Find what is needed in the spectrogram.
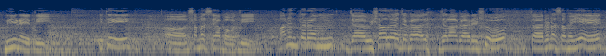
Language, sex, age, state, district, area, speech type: Sanskrit, male, 30-45, Karnataka, Bangalore Urban, urban, spontaneous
